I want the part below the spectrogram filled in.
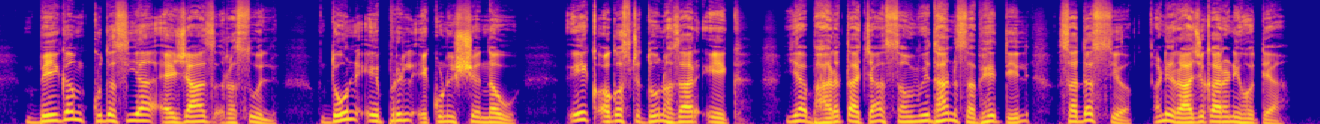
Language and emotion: Marathi, neutral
